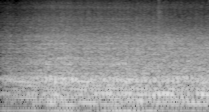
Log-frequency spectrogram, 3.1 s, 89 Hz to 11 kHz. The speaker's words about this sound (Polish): I co pan na tej maszynie robi? Wszystko szlifuje, proszę pani. Tu się nakłada papier ścierny, 3 takich kuleczka, a tu jest szczotka do wycierania, do szlifowania.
